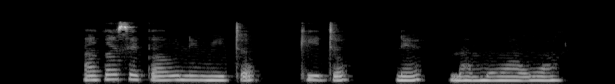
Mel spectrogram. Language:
Kalenjin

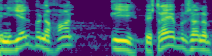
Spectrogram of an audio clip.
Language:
Danish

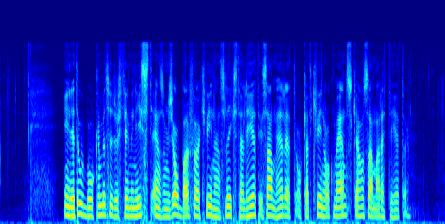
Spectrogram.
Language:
Swedish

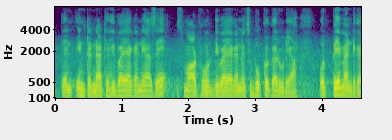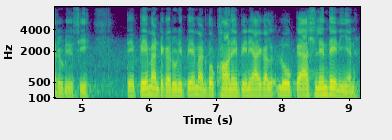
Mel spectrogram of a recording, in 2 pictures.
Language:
Dogri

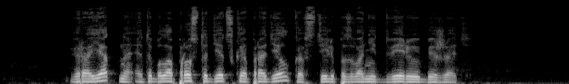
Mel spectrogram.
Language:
Russian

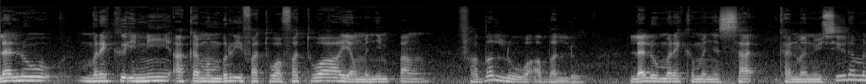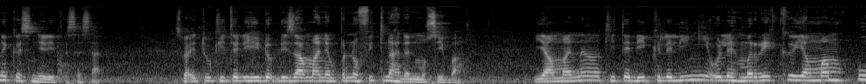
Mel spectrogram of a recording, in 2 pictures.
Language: Malay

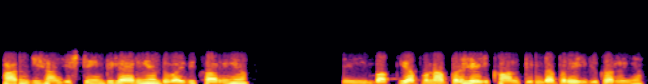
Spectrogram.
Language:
Punjabi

